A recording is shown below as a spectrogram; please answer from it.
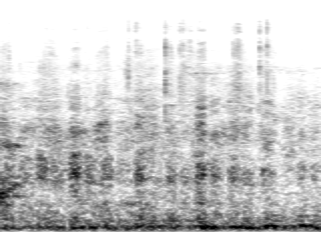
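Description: A dog panting softly.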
